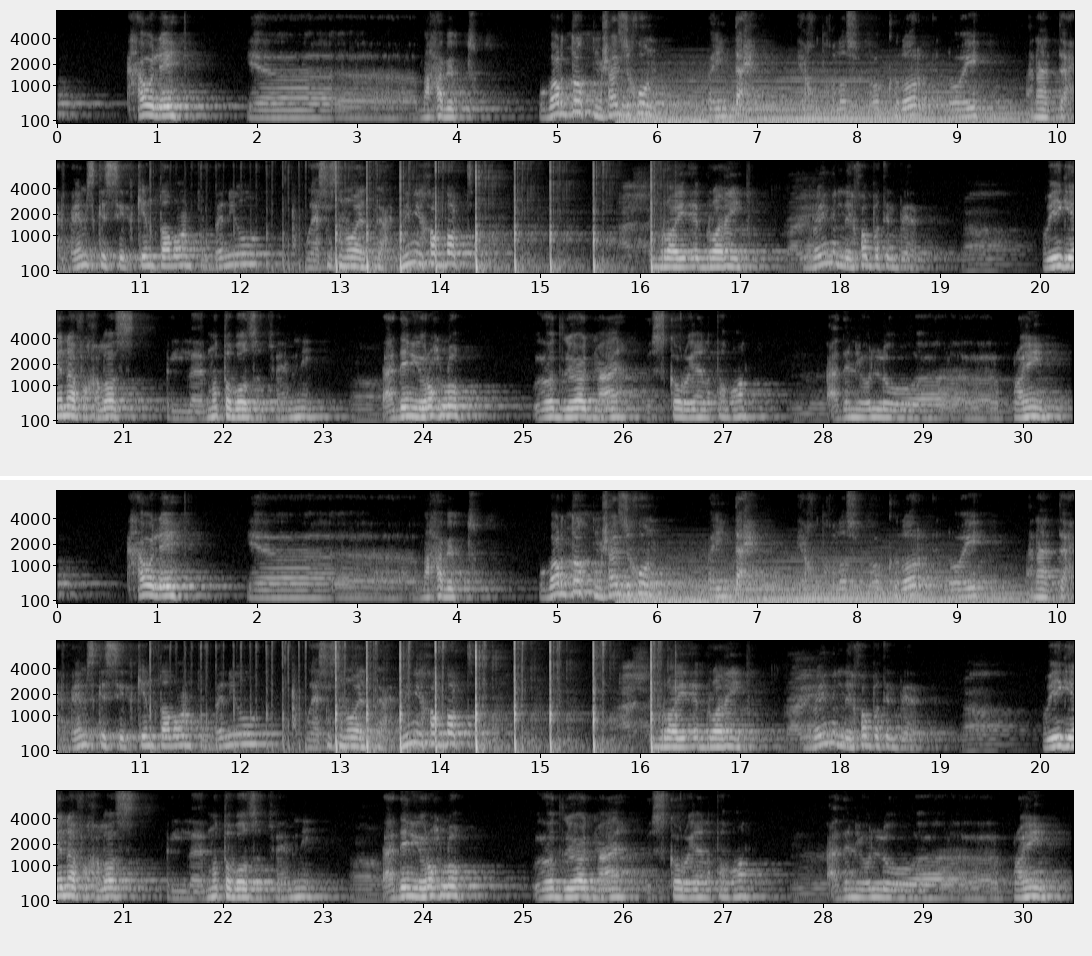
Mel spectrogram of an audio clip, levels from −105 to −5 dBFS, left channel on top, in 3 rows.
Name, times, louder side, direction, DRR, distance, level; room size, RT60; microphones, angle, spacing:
voice 1, 0.7-1.2 1.9-4.2 4.8-6.0 6.5-7.0 7.4-9.2 9.7-12.2 12.7-14.2 16.1-17.1 17.6-18.8 20.0-21.1 21.4-22.9 23.6-24.4 25.1-26.0 26.3-27.3 28.0-30.3, equal, 10° left, 7 dB, 2.0 m, -40 dB
voice 2, 5.0-5.4 15.8-16.0 17.4-17.8 19.2-19.6 23.3-23.6 27.7-28.1, right 2 dB, 20° right, -4 dB, 4.0 m, -57 dB
sound 1, 5.6-10.5, equal, 35° left, 3.6 m, -42 dB
sound 2, 10.2-10.6 10.9-16.7, right 4 dB, 35° right, 0.7 m, -43 dB
28.5 x 17.0 x 9.8 m, 1.2 s
head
